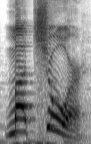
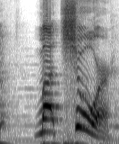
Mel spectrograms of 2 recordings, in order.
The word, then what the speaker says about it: mature: So after me chore. Excellent. So now the entire word after me mature. Excellent. Last time, mu mature.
